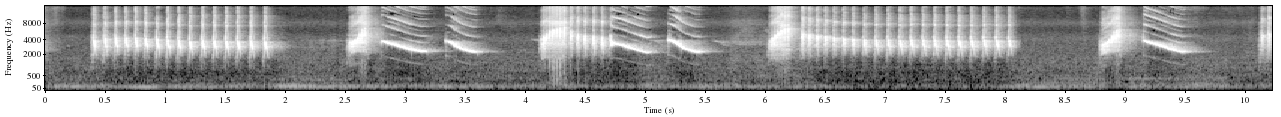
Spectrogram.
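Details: Sooty-headed bulbul song for prompting caged birds to sing, mixing rapid chattering trills with loud, sweeping downslurred whistles in short phrases, separated by brief pauses.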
